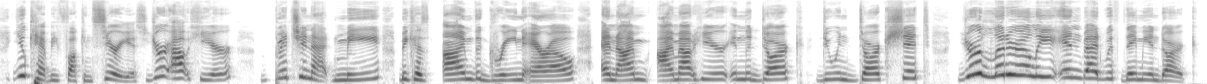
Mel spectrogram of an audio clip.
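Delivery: mock, loud, dramatic, accusing outburst. Retelling how Oliver confronts Captain Lance: Oliver confronting dramatically. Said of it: "Oliver dramatically confronts Captain Lance".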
